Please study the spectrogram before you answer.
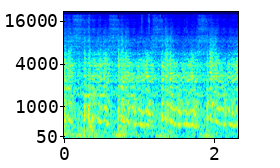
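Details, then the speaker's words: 1973 Ford Econoline van, 302 V8, C4 transmission, parked 7+ years; cranked via jumper to solenoid with fuel line disconnected and no fuel from it; even slow cranking pulse, never fires; no fuel supply. "it won't run because i have the fuel line disconnected so there's no garbage going in it but we'll throw a little more gas in and i'm not getting any fuel out of the fuel line either"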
